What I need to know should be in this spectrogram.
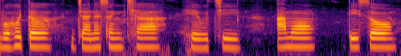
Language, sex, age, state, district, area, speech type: Odia, female, 18-30, Odisha, Nuapada, urban, spontaneous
